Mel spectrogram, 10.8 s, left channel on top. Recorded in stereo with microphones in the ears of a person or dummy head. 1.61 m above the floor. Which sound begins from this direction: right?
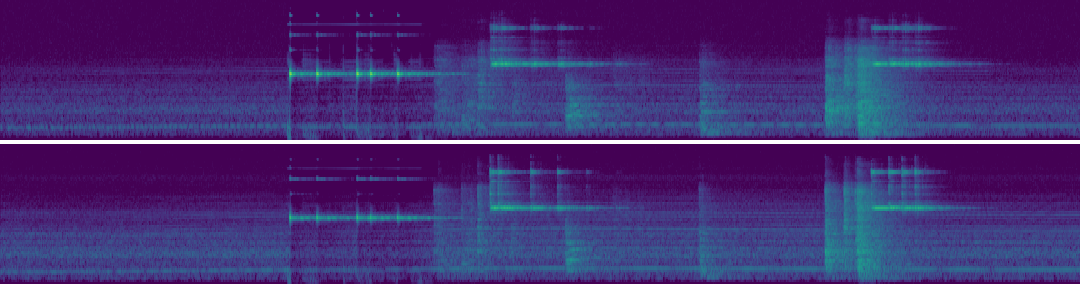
A bell, at 4.3 s.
